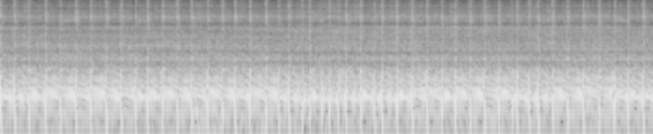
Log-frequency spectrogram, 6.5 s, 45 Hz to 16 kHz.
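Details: Rebuilt vintage Husqvarna 285 chainsaw with replacement cases and cylinder, just after carburetor refit: two-stroke buzzes at a steady, even rate. It starts easily and idles, but later stalls; owner suspects ignition.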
